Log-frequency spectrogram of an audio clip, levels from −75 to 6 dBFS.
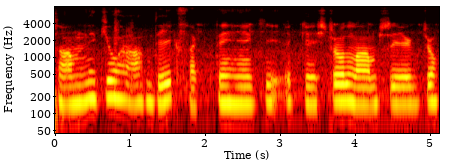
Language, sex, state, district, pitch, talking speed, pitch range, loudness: Hindi, male, Madhya Pradesh, Dhar, 155 Hz, 150 wpm, 150-175 Hz, -18 LUFS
